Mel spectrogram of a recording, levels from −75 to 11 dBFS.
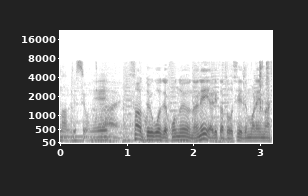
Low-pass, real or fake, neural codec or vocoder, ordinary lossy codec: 7.2 kHz; real; none; none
